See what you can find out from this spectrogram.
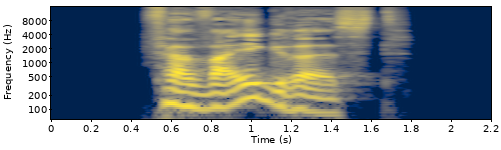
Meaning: second-person singular subjunctive I of verweigern
- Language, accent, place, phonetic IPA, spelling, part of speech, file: German, Germany, Berlin, [fɛɐ̯ˈvaɪ̯ɡʁəst], verweigrest, verb, De-verweigrest.ogg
